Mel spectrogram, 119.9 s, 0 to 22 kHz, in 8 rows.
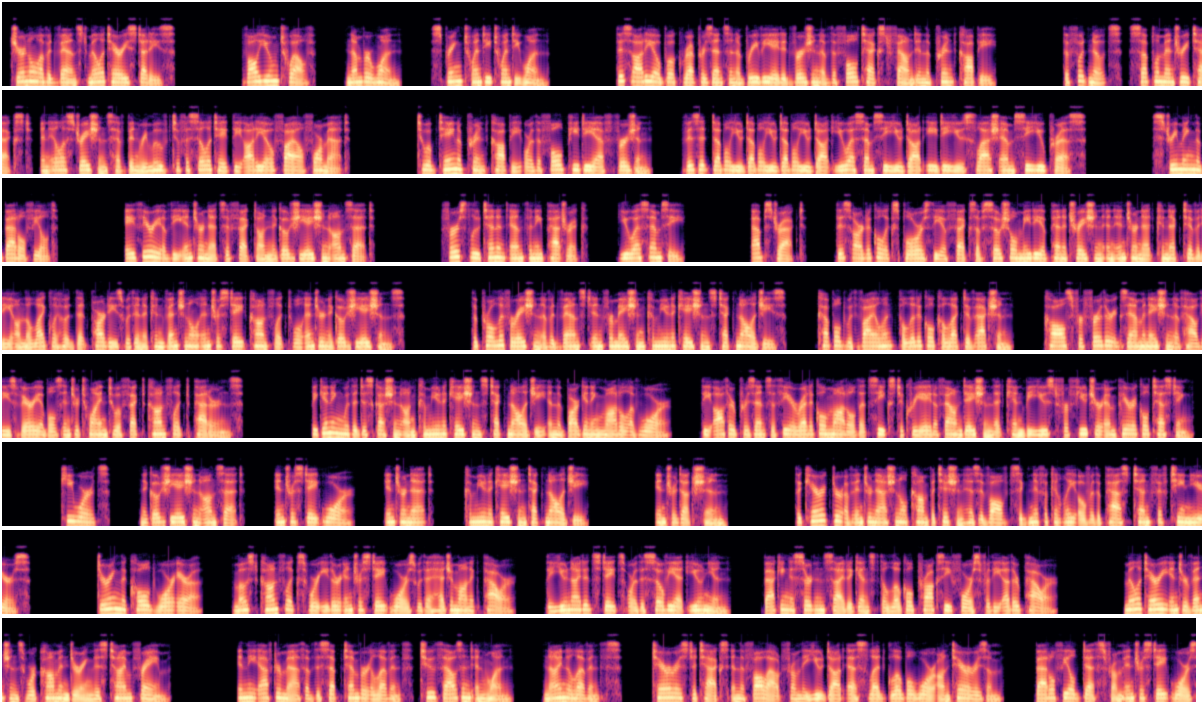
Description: JAMS_Streaming the Battlefield_audiobook.mp3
